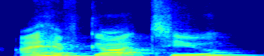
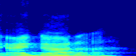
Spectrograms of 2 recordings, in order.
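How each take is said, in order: First: Every word is said in full, unreduced. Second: The words are shortened and run together. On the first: "instead of saying" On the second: "it's a lot easier to say"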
